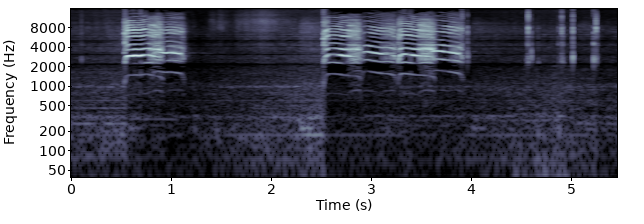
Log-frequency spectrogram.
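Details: Several blue jays calling loudly in the morning: a harsh, ringing burst of three quick harmonic notes, then after a pause a second run of four similar falling notes, with a few faint clicks near the end.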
